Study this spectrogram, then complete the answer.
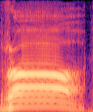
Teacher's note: जिनका उच्चारण करते समय जीभ में कंपन होती है उन्हें प्रकंपित व्यंजन कहते हैं। र, तो आप देखिए र बोल के देखिए, आपका जीभ थरथराने लगेगा, और इसको लुंठित व्यंजन भी कहते हैं।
